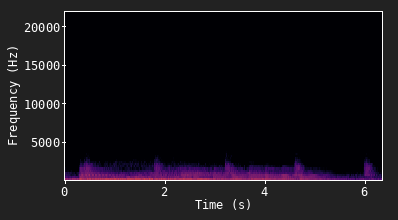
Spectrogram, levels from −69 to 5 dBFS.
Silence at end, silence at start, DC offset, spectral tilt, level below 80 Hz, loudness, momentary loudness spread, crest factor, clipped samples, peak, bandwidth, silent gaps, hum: 0 s; 0 s; under 0.1%; -10 dB/octave; -42 dBFS; -38 LUFS; 15 LU; 16 dB; under 0.1%; -22 dBFS; 5.2 kHz; none; none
